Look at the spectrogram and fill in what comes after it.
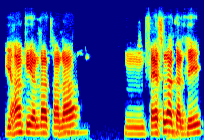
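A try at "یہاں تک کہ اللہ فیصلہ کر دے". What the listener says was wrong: यहाँ तक के अल्लाह फैसला कर दे, यहाँ के अल्लाह फैसला नहीं, यहाँ तक के अल्लाह फैसला कर दे।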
